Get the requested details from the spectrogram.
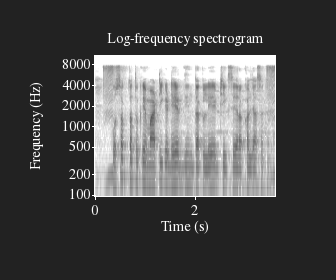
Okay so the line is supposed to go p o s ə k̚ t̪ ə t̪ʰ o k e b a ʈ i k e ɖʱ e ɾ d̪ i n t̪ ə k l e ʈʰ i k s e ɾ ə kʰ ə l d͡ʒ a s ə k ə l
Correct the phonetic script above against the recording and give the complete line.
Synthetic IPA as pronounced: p o s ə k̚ t̪ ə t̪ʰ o k e m a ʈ i k e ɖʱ e ɾ d̪ i n t̪ ə k l e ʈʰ i k s e ɾ ə kʰ ə l d͡ʒ a s ə k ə l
